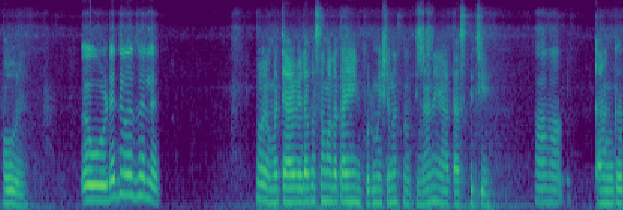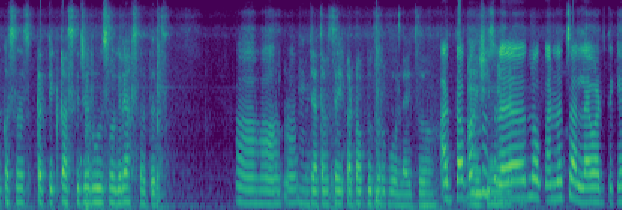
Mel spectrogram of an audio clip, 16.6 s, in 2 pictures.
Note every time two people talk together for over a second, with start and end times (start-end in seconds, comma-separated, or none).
none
